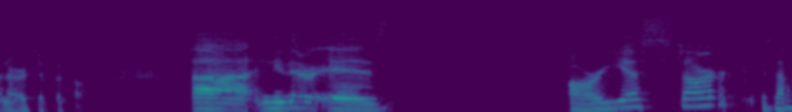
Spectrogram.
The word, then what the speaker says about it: Arya: Neither is Arya Stark. Is that how you say it? Oh yeah, no, yeah, Arya Stark.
